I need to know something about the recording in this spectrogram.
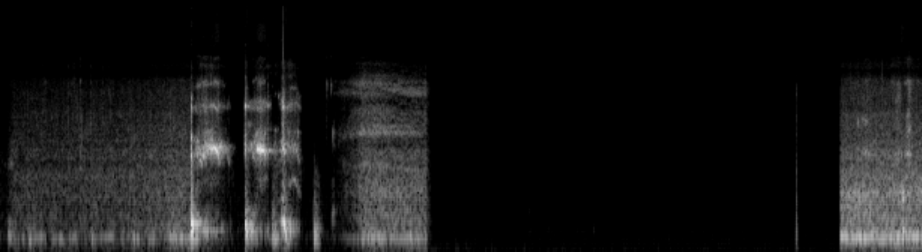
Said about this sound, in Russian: Это я, это самое, все-таки покашливаю.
